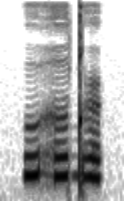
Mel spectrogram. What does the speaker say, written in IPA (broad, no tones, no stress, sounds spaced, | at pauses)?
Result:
u h ɤ ɡ͡ǃ ə˞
